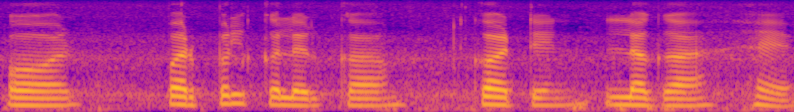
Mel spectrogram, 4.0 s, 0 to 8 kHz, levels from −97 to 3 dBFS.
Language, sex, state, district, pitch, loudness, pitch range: Hindi, female, Chandigarh, Chandigarh, 195 Hz, -19 LUFS, 185-205 Hz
